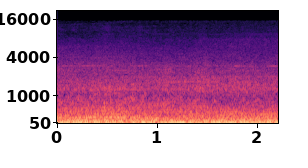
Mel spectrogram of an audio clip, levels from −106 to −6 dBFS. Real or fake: real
